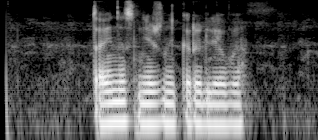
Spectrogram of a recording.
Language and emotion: Russian, neutral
